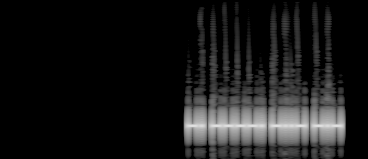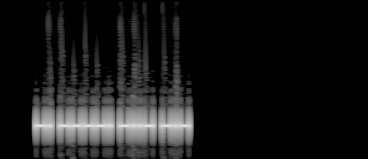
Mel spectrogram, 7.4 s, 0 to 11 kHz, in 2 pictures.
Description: Morse code, heard as a keyed tone, about 40 wpm, 700 Hz. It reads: N9XK N9XK
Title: USA Call Signs - 4 Characters - Repeated 2x - 40wpm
